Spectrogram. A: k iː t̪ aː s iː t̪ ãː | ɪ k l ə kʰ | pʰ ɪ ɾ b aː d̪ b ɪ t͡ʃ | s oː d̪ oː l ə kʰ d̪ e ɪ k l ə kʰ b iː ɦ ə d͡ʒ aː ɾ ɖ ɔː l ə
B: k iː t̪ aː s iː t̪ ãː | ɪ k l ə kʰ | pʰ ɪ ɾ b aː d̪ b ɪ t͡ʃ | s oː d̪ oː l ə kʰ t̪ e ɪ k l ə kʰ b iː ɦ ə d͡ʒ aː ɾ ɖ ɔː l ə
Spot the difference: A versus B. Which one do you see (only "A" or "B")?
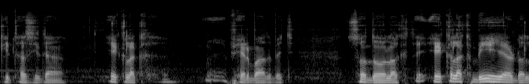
B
